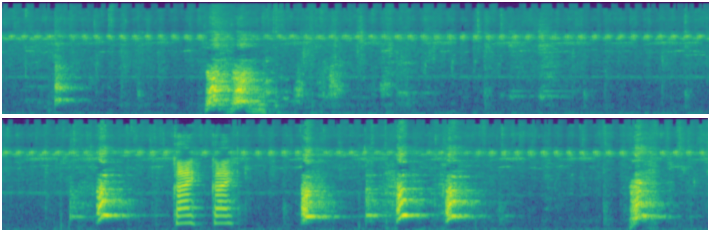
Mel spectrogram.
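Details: German Shepherd Leo barks repeatedly in short bursts, quiet gaps between them, then a quicker run of barks, some with a tonal whining edge, as rain arrives; a continuous high insect trill carries on behind.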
